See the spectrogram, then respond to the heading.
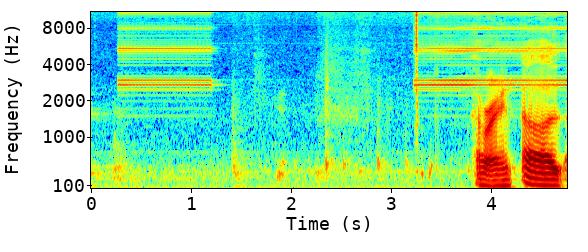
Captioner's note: alarm ringing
